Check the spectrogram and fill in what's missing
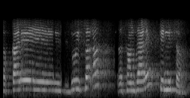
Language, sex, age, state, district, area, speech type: Odia, female, 45-60, Odisha, Gajapati, rural, conversation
